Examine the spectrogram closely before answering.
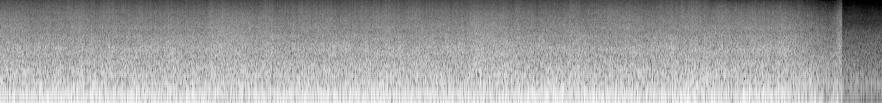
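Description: Water rushes and splashes against a speeding boat's hull.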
